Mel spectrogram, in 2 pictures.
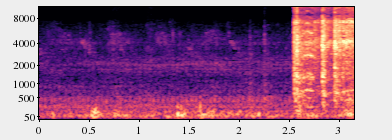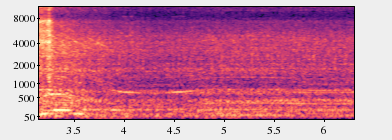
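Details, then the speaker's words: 2014 Toyota Corolla LE 4-cylinder with new battery replacing a 3-year-old one that caused hard starts: quick crank catches at once into a smooth, even idle, restarted to check alternator voltage. Normal start, no hesitation. "So there you have it, guys. The car is nice and openly able to start without any problems, no hesitation."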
